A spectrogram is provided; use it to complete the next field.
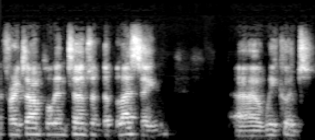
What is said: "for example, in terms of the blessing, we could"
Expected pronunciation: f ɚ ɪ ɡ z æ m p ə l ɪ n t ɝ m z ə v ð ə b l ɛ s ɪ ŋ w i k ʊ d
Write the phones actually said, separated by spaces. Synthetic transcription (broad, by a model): f ɚ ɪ ɡ z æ m p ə l ɪ n t ɝ m z ə v ð ə b l ɛ s ɪ ŋ w i k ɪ d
